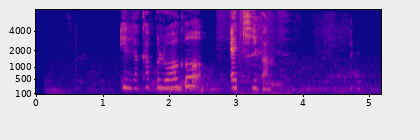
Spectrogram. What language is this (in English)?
Italian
